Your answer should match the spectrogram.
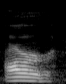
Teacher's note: When I say R, it is like the whole inside of my mouth, kind of almost nasally up into my nose, being like R, like a pirate.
